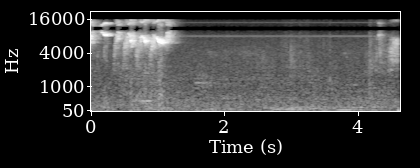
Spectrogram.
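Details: A bananaquit gives a quick, shrill, buzzy warble of about a second, followed by near silence.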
